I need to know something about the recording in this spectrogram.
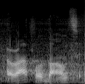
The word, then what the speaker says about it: Ratelband: You make really, it's so difficult, I know, for people to pronounce my name because my name is French, Emile, and Ratelband is like a real Dutch.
